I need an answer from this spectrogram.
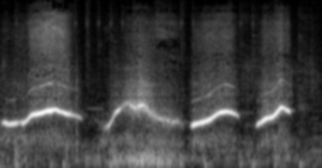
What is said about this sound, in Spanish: Sí, ya sé chiflar.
